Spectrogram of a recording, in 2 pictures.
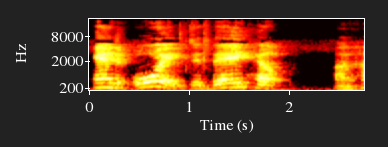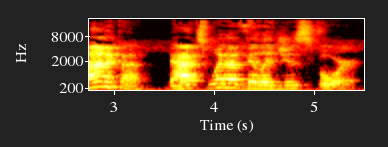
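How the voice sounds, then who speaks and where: A woman's voice: on the low side, lively intonation, slow pace. A woman presenting a library storytime, reading and explaining crafts expressively for young children. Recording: echoey room, distant microphone.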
